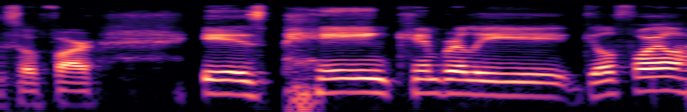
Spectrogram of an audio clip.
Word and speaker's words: Guilfoyle: away with everything so far, is paying Kimberly Guilfoyle.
